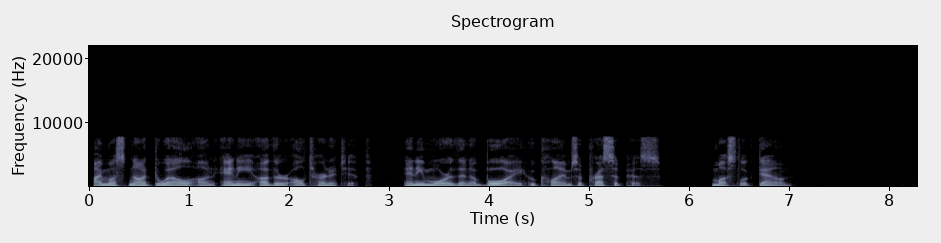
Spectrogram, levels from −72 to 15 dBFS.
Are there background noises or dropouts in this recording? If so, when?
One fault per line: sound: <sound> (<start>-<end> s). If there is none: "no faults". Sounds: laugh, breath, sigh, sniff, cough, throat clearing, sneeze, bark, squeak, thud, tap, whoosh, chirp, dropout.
no faults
